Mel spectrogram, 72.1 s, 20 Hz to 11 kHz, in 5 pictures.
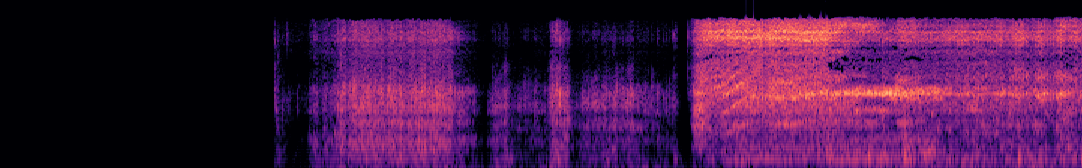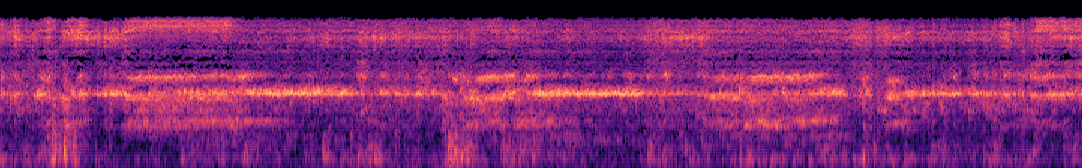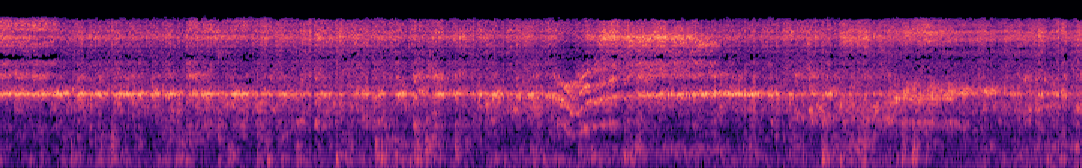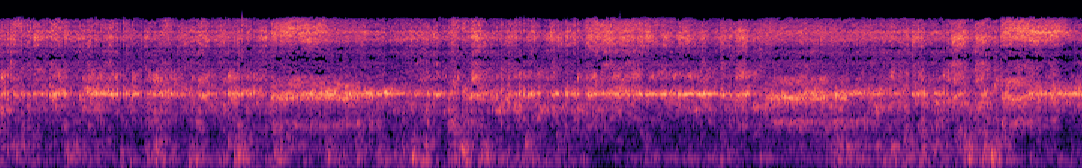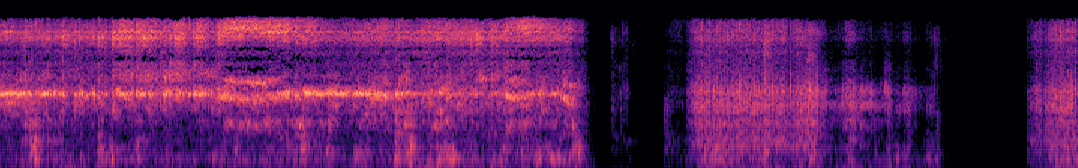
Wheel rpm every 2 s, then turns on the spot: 0, 0, 10, 20, 30, 200, 230, 240, 220, 230, 230, 230, 220, 230, 230, 230, 230, 240, 200, 230, 230, 230, 230, 230, 230, 230, 230, 230, 230, 230, 230, 230, 200, 20, 20, 10.
4-8 66-70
